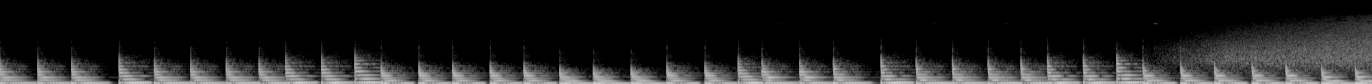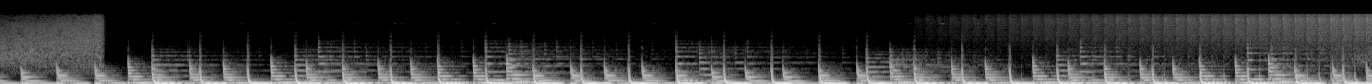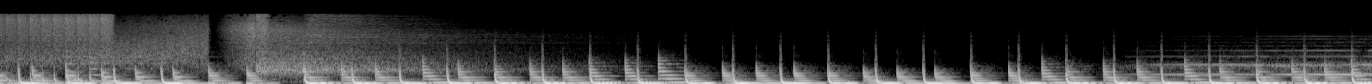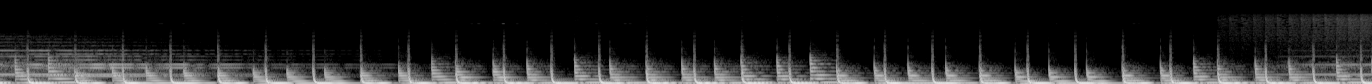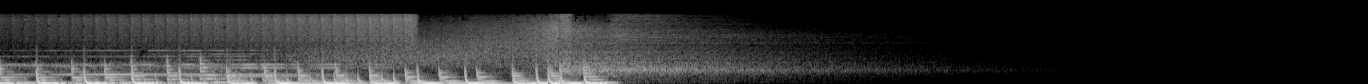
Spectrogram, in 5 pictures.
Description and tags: Bass, Kick & Pluck
Bassline, Stab, Noise, House, Ride, Loop, Electric-Dance-Music, Bass, Kick, FX, Pluck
